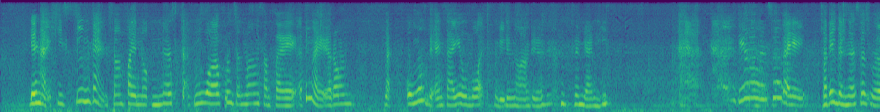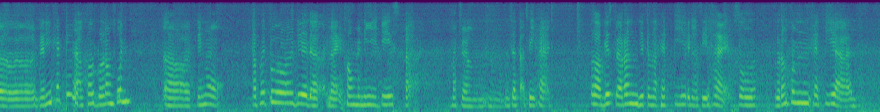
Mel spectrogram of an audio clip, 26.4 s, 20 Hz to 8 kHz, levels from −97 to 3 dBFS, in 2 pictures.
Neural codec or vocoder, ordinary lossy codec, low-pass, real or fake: codec, 16 kHz in and 24 kHz out, 0.6 kbps, FireRedTTS-2 codec; none; 7.2 kHz; fake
